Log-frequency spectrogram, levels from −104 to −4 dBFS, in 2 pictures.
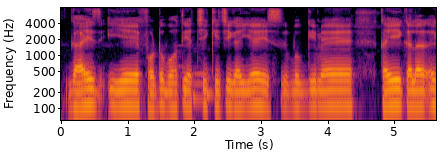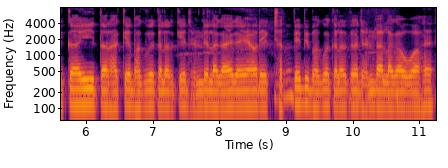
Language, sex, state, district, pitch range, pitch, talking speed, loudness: Hindi, male, Uttar Pradesh, Jyotiba Phule Nagar, 105-110 Hz, 110 Hz, 180 wpm, -32 LUFS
